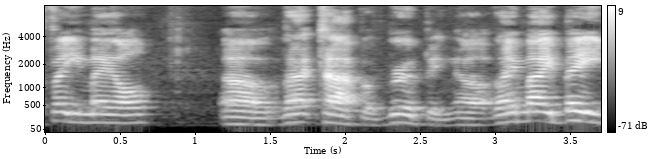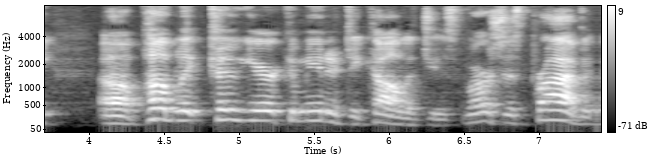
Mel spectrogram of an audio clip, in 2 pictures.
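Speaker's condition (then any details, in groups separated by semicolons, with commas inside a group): No condition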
